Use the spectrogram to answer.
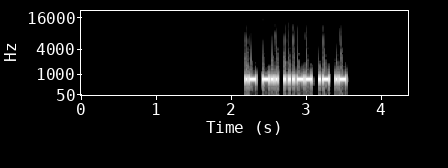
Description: Morse code, heard as a keyed tone, about 40 wpm, 700 Hz. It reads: AD3AA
